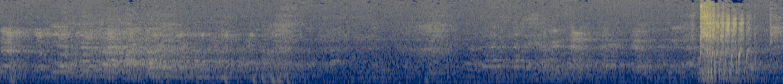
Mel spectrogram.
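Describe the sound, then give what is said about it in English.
A person imitates a dog barking with a few short, rough vocal bursts, and faint chuckling can be heard around it, followed by a sharp louder burst near the end. “You barking to me?”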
